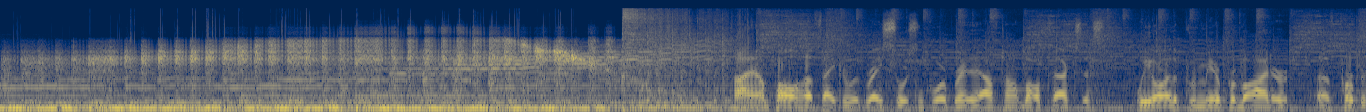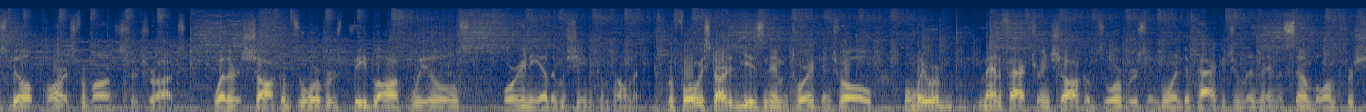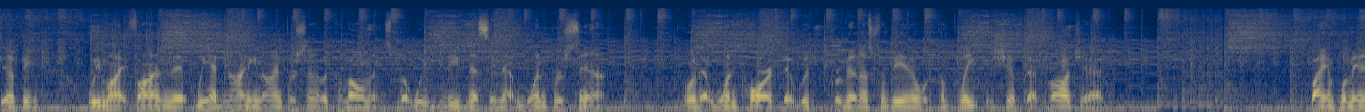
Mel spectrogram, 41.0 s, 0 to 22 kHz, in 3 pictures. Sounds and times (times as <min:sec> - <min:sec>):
Music: 0:00.0 - 0:40.9
Speech: 0:07.3 - 0:33.4, 0:34.2 - 0:38.4, 0:40.4 - 0:40.9.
